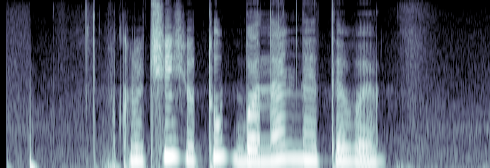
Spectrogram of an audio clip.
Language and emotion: Russian, neutral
